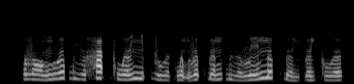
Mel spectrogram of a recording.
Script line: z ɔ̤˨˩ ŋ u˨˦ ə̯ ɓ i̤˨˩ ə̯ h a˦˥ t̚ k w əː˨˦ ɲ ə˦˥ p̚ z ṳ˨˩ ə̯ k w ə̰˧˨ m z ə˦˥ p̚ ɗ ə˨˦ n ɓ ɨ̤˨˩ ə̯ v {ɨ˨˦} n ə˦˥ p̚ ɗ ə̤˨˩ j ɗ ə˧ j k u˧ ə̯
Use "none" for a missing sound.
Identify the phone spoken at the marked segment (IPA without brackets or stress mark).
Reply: e˨˦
